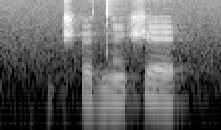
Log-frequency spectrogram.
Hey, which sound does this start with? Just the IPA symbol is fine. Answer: t͡ʃʼ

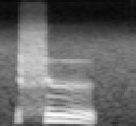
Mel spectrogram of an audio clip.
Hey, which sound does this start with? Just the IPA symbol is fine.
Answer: s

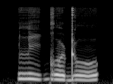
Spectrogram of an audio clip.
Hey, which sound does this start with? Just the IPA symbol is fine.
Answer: l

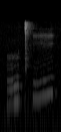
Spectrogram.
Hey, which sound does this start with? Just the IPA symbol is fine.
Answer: ɯ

